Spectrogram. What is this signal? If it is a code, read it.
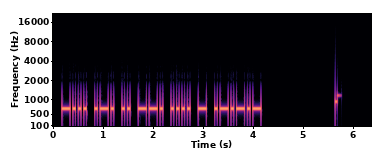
Morse code, heard as a keyed tone, about 22 wpm, 700 Hz. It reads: BRIGHT.
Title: Sentences from Top 1500 Words 22wpm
